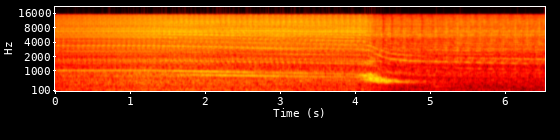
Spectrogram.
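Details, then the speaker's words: Antique Allis-Chalmers 10 HP electric motor after shaft, keyway and bushing repair, first run on 110 V with a capacitor bank: a steady high whine that drops sharply in pitch as switching the capacitor back in brakes the motor to a stop. "braking effect was from kicking the capacitor back in."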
